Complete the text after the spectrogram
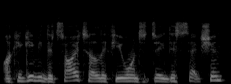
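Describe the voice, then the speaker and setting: A man playing an easygoing, agreeable young student in a measured, understated scripted dialogue. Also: on the high side, fairly bright tone, no echo. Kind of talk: scripted exam listening dialogue.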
